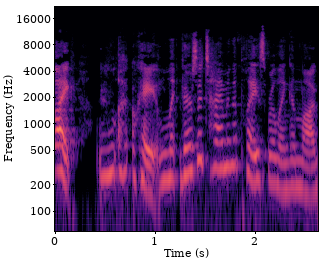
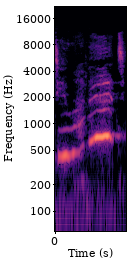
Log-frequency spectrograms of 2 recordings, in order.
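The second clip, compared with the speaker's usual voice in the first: very high, put-on bubbling-over giddy excitement; 7 dB louder than usual. Retelling a mother asking about her gift: imitating giddy excitement. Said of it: "she was so giddy about it and excited".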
